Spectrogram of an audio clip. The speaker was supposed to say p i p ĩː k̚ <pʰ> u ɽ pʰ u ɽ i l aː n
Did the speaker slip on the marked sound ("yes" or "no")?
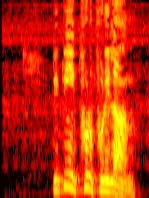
no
